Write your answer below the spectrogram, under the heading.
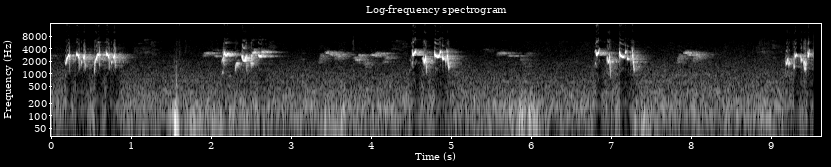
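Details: Mandali bulbul song for teaching chicks: a string of bubbly, warbled phrases with slurred whistles and short softer notes, about every second or two, plus a single faint knock.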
